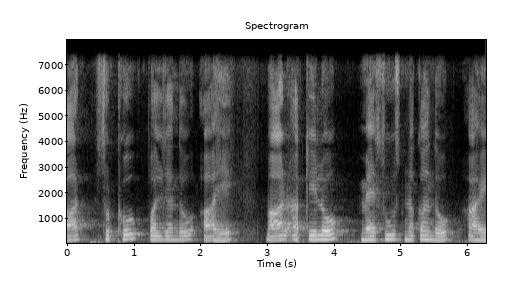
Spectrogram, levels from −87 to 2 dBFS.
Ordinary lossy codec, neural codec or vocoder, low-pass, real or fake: none; none; 7.2 kHz; real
